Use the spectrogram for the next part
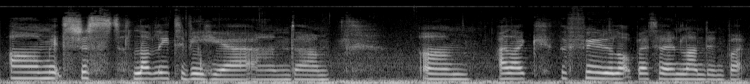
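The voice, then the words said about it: Put-on British accent. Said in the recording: “you learned a British accent ... make believe you're a young British lassie ... you would turn on that British accent”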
